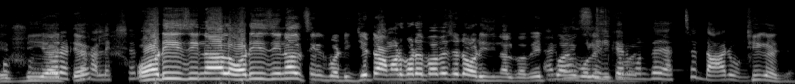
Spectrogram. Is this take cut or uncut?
uncut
